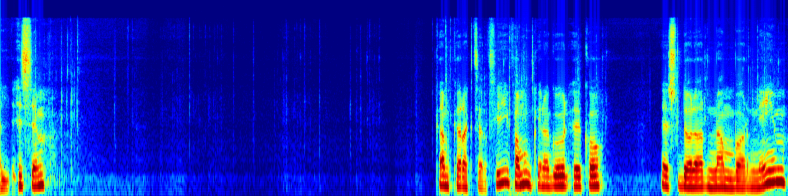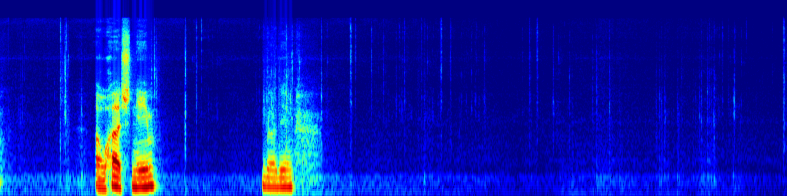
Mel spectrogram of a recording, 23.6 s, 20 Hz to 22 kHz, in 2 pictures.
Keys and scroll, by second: 0.0-20.6 typing, 6.6 Return, 22.2-23.6 typing.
